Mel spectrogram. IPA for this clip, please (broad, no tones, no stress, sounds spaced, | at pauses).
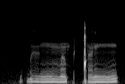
ɓ ɨː ŋ m ə̃ p ǃ ə̃ ɾ ĩ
